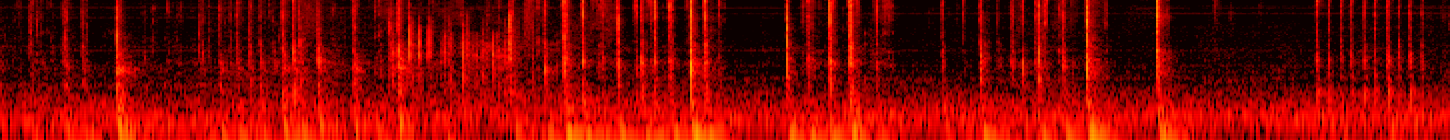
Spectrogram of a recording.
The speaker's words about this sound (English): Keyboard typing.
